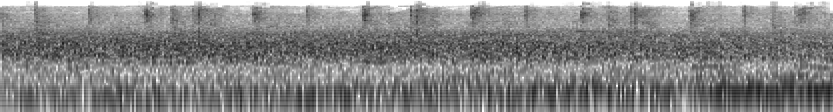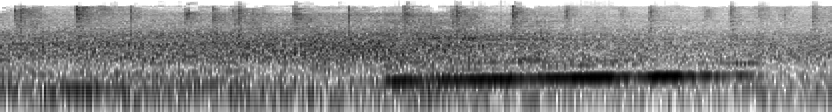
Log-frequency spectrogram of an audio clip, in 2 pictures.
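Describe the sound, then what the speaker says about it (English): A Lamborghini sports car drives past on a Dubai city street with a loud, steady roar of engine and road noise, its engine tone rising and swelling toward the end. "Look at that Lamborghini."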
